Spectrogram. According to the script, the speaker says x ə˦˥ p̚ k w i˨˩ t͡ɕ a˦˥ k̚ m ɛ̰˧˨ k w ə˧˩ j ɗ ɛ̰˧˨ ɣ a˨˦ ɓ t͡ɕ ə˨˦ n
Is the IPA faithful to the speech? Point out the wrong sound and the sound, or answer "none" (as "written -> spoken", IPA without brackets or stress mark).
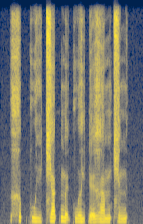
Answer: ɓ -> m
